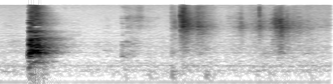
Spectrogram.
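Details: James the bulldog, busy with his pillow, lets out one loud, abrupt bark, followed by softer scuffling and faint huffing sounds in a quiet indoor space.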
